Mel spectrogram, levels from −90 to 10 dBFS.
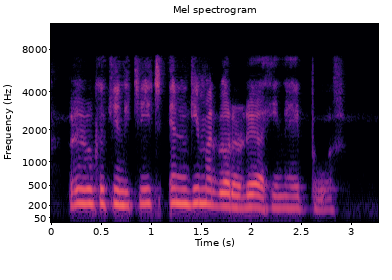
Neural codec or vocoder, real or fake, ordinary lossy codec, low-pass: codec, 16 kHz, 1.1 kbps, Voila-Tokenizer; fake; none; 7.2 kHz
